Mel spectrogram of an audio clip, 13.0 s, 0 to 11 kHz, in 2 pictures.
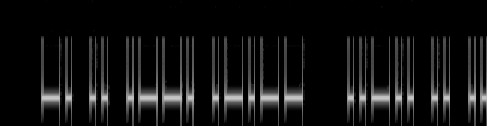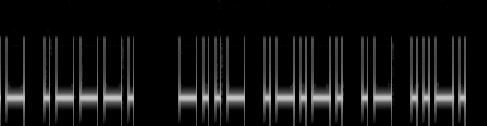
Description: Morse code (Japanese Wabun code), heard as a keyed tone, about 15 wpm, 750 Hz. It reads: ダツテ ドウセ マンイチ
